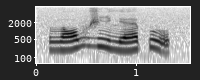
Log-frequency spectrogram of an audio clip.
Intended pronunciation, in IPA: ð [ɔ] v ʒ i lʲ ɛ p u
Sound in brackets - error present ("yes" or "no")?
no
